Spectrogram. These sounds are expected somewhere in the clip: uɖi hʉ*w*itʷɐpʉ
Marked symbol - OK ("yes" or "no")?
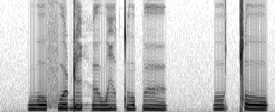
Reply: yes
